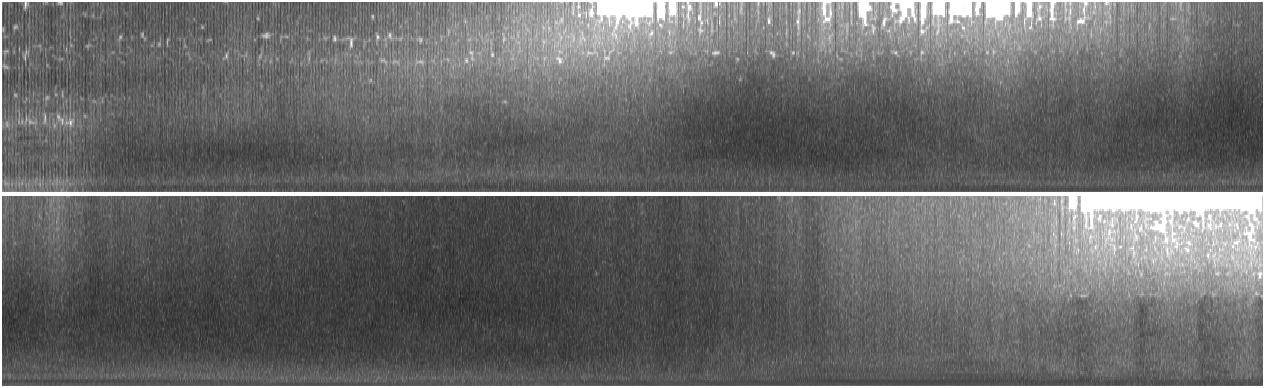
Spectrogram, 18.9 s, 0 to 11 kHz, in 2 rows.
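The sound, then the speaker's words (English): A P-51 Mustang's propeller engine roars steadily, its low harmonic drone shifting slightly in pitch as the throttle changes, loud and continuous for the whole stretch with no voices. “So, with the push of the throttle, Ralph was young again.”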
